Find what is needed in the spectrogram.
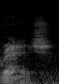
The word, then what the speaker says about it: Greenwich: Well, the one in Connecticut is pronounced Greenwich. – Yeah. – It's spelled Greenwich, but right, it's Greenwich.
